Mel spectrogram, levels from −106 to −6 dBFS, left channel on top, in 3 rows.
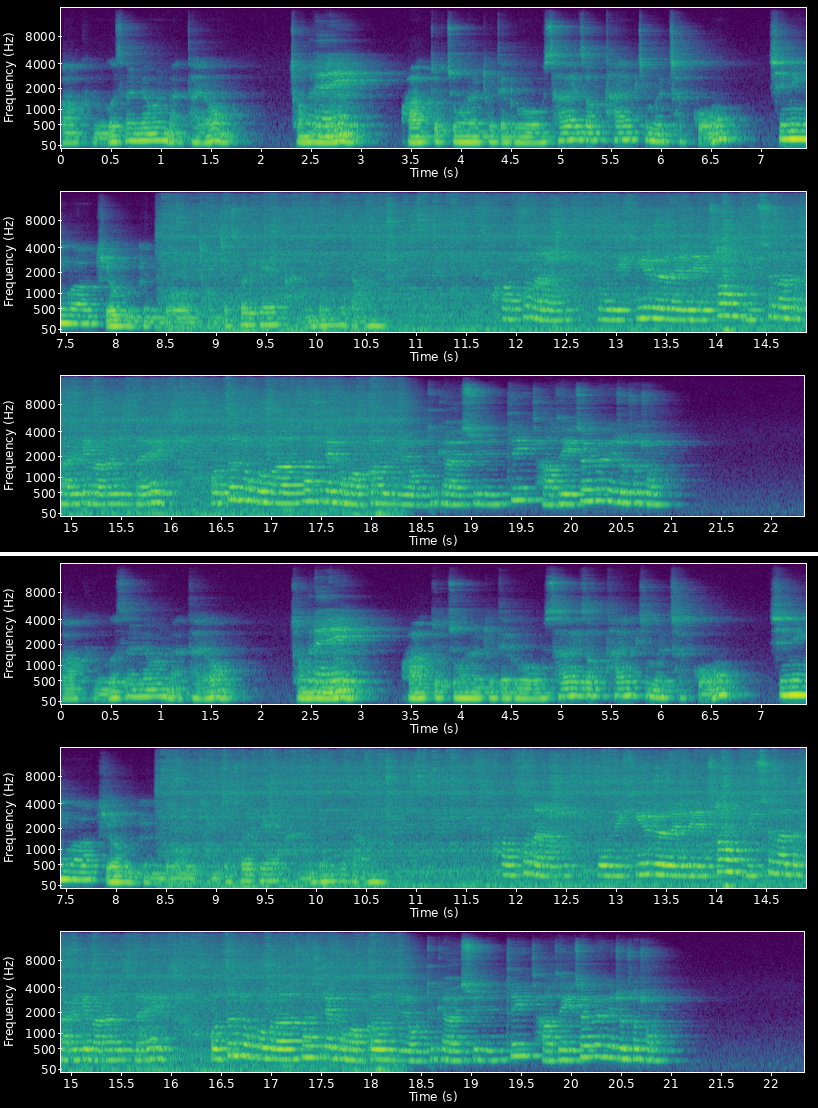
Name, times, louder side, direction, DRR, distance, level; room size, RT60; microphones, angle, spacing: voice 1, 0.0-1.7 2.3-2.9 3.4-6.7 7.1-10.7, equal, 60° left, 0 dB, 0.6 m, -29 dB
voice 2, 2.5-2.9 11.8-20.9, right 1 dB, 85° right, -3 dB, 1.0 m, -29 dB
sound 1, 8.4-18.3, equal, 35° right, 1.2 m, -38 dB
3.1 x 2.6 x 3.1 m, 0.69 s
head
